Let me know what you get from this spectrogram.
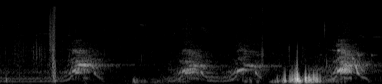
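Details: A hunting beagle bays at a wild boar it is holding at bay, in short, arching, slightly wavering yelps repeated about every half second.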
